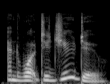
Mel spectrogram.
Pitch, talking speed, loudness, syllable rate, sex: 195 Hz, 270 wpm, -17 LUFS, 5.2 syllables/s, female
